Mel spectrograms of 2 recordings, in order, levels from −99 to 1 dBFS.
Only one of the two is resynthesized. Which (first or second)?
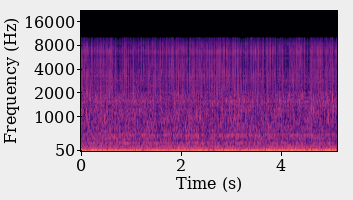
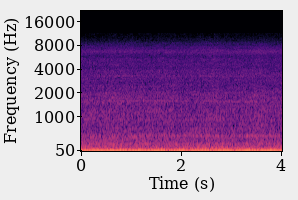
first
